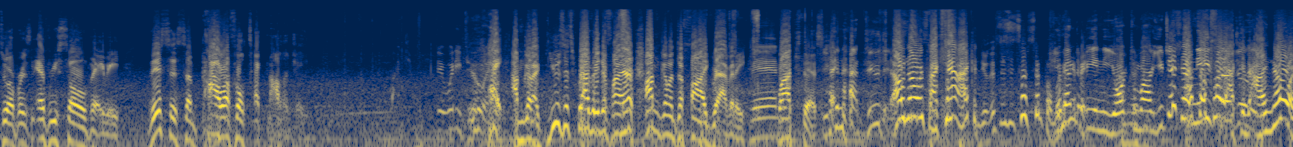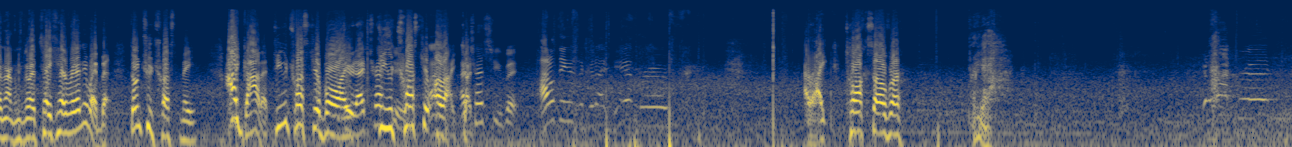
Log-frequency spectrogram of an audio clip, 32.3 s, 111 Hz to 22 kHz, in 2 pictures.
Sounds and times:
Vehicle: 0.0s - 32.3s.

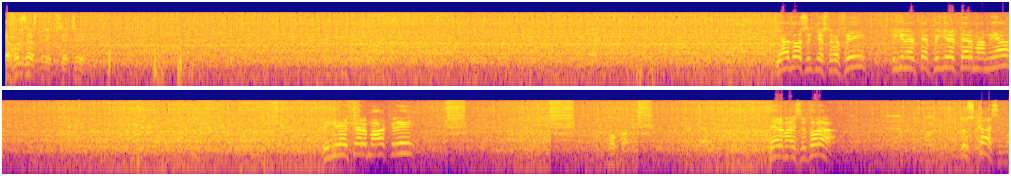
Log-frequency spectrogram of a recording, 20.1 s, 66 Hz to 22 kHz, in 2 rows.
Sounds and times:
Car: 0.0s - 20.1s
Engine: 0.0s - 20.1s
Speech: 7.7s - 10.1s, 13.3s - 14.2s.

